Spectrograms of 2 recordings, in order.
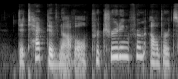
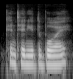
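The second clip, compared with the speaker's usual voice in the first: plain reading voice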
